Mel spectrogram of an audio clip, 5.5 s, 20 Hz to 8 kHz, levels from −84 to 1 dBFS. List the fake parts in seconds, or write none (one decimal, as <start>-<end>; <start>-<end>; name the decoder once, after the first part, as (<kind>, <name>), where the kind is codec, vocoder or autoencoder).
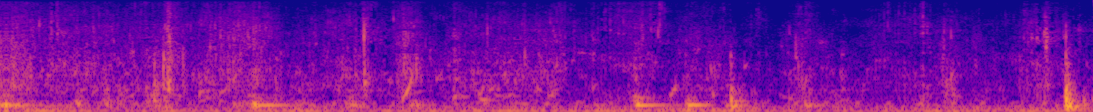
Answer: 0.0-1.1 (vocoder, BigVGAN v2); 2.9-3.8; 4.6-5.5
